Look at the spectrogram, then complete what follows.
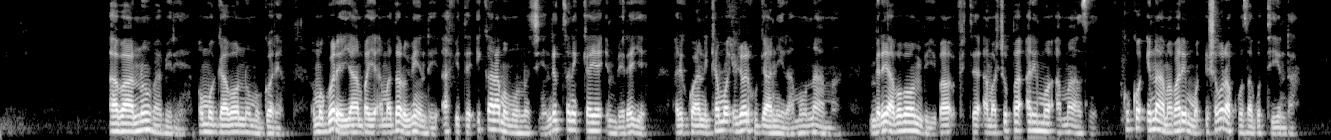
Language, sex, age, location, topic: Kinyarwanda, male, 25-35, Nyagatare, government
